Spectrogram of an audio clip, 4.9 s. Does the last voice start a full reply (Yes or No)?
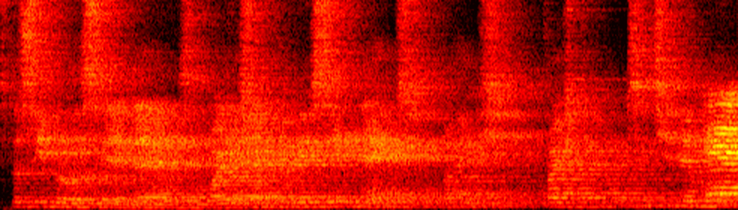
Yes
